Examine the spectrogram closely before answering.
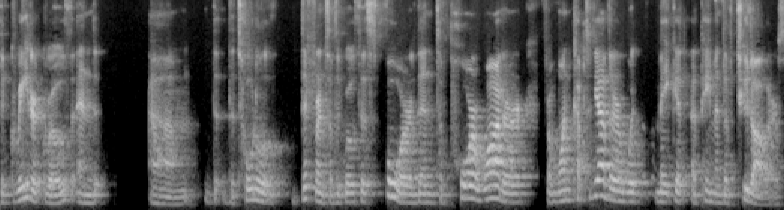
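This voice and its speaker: Audible room echo surrounds a man speaking at a fairly slow pace. His medium-pitched voice has lively intonation. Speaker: family lawyer. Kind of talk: legal explainer tutorial. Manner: hesitant fillers and repetitions.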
